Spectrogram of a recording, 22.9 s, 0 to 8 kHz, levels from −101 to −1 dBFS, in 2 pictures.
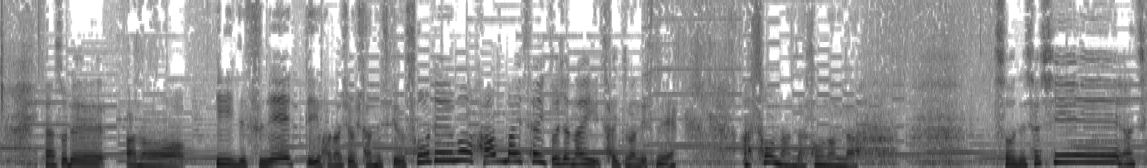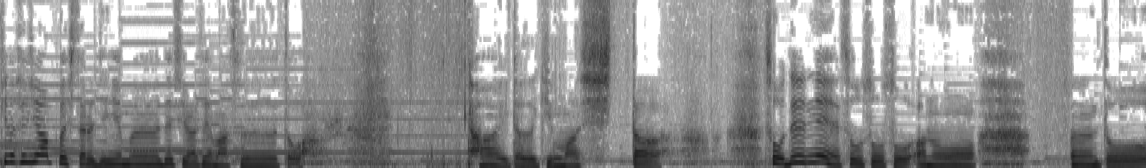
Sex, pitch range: female, 180-255 Hz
